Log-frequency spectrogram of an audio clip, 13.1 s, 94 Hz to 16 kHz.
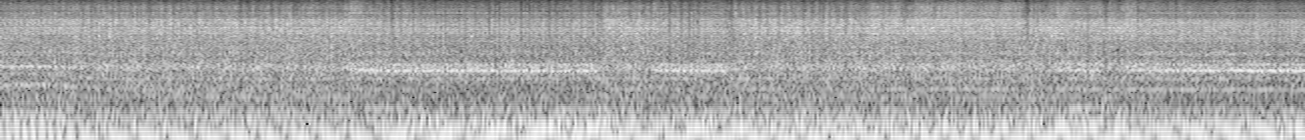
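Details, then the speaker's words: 2002 Kubota MX5000 DT tractor with a front loader: the diesel idles under a steady high-pitched hydraulic pump whine. The pump was suspected, but a clogged hydraulic filter starved it, so there was no pressure and steering and loader stopped working. "So when the pump starts to make that noise, it's not circulating hydraulic fluid. It's not pumping up pressure."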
